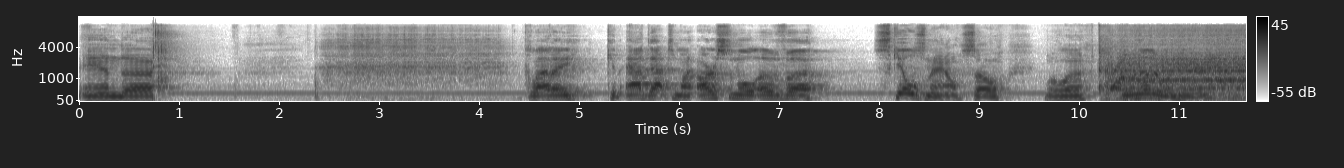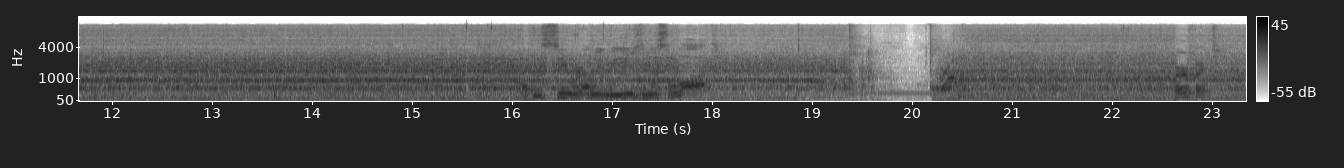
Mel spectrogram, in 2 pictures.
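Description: A drill press motor whirs steadily.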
